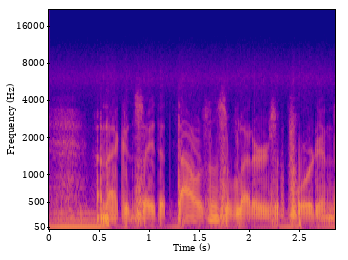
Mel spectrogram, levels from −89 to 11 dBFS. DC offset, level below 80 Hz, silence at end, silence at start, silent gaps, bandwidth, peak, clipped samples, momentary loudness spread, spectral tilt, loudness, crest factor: 0.2%; -30 dBFS; 0 s; 0 s; none; 9.4 kHz; -2 dBFS; under 0.1%; 3 LU; -8 dB/octave; -20 LUFS; 16 dB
